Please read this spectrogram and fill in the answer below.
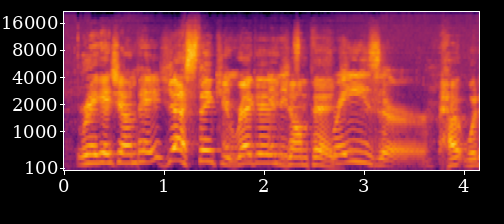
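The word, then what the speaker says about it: Regé-Jean Page: it's rage oh my God I can never pronounce his name reggae Jean page yes thank you reggae what is it Fraser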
